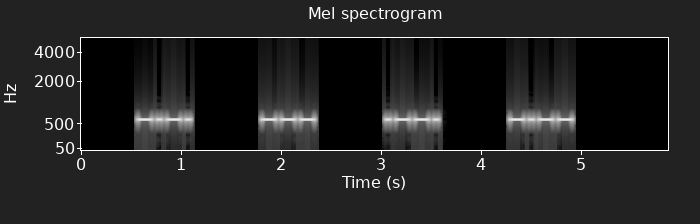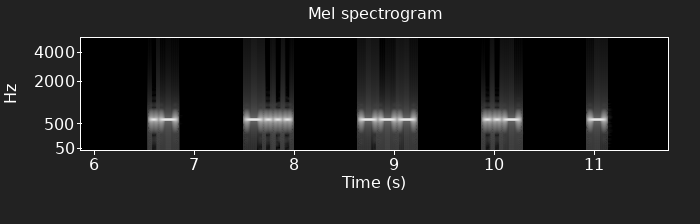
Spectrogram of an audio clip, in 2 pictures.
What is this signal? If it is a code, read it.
Morse code, heard as a keyed tone, about 25 wpm, spaced as for 10 wpm, 600 Hz. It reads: COPY ABOUT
